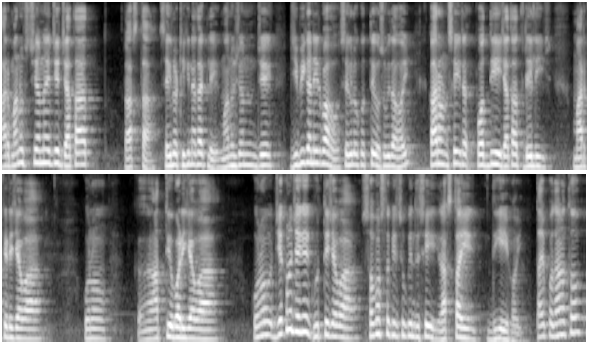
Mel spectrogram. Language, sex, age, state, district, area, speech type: Bengali, male, 30-45, West Bengal, Purulia, rural, spontaneous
